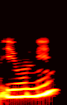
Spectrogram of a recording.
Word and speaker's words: Juni: হ্যাঁ, ইউনি, ইউলি, হ্যাঁ জিউনি বলা যাবে না, ইউনি।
